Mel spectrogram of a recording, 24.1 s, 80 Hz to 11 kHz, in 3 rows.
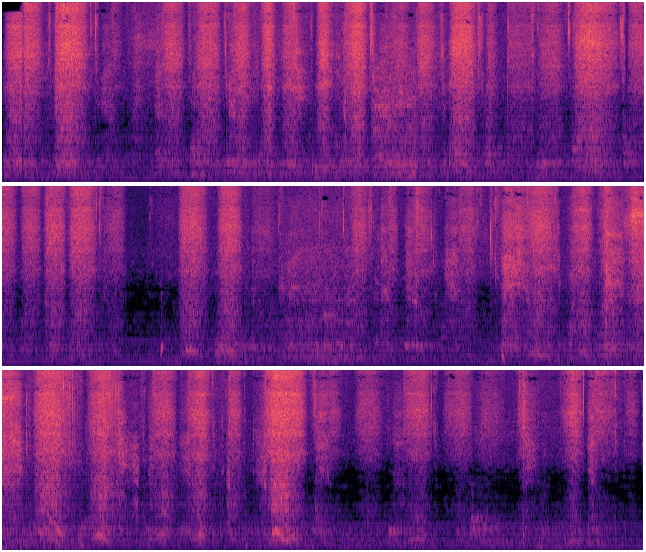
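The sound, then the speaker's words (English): Loud sniffing into a microphone by a man during a debate, from a clip put together by Vice News, repeats over and over in quick, irregular bursts, one harsh intake after another, with hardly a pause and no talking. “Well, listen to this little clip put together by Vice News, and you tell me whether you think it's a bad microphone or him just fucking sniff fest 89.”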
